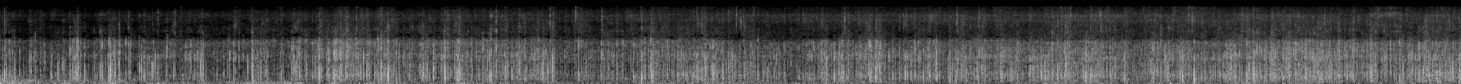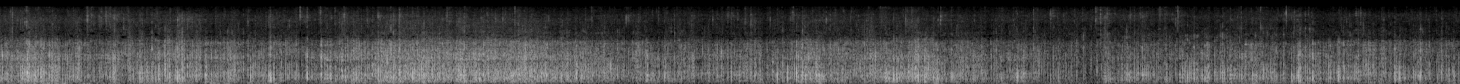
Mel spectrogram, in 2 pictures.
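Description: Steady rain falling on a wet paved path and the pine trees and grass around it, a dense patter of drops that does not let up.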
